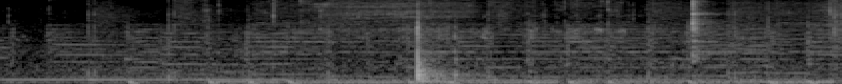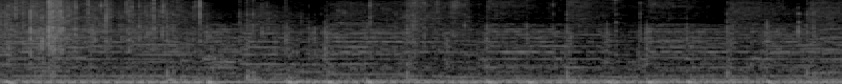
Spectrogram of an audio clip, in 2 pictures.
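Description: A hand pepper mill grinding over a bowl of sauce: a fine, rapid ratcheting crackle, thickest in the second half, over steady background music. There is one sharp clink about two seconds in.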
